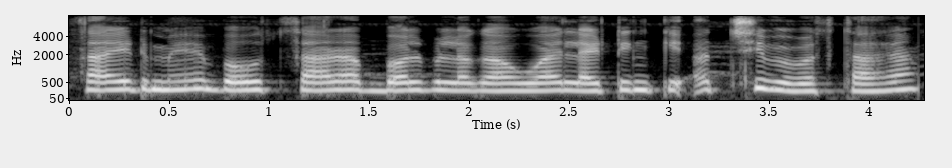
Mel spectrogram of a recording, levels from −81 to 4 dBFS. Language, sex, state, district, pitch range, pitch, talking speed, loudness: Hindi, female, Jharkhand, Deoghar, 235-260 Hz, 255 Hz, 180 wpm, -13 LUFS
